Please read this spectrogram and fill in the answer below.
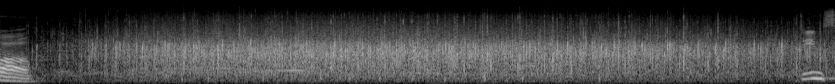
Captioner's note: applause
